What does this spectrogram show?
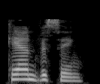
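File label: "canvassing", British English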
